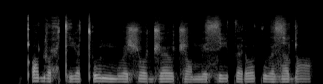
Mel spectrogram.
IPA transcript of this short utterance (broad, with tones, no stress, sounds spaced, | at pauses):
qʼ ɑ˦ ɖ o˨ ħ tʼ i˨ ə̯ tʼ u˦˨ n m u˨ ə̯ ʃ o˦˨ d͡ʒ œ˦˨ ʊ̯ t͡ʃ ɔ˨ m ɪ˨ s i˦˨ t̪ ə˨˦ ɾ o˦ t̪ u˨ ə̯ z a˦ ɖ ɾ ɑ˦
